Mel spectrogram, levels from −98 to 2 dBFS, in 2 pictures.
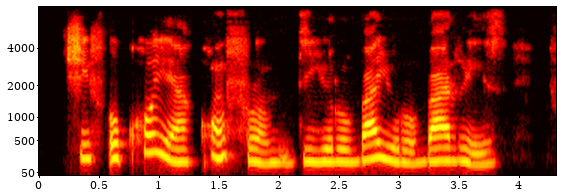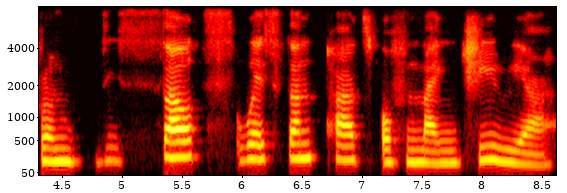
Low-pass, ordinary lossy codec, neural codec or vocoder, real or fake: none; none; codec, 16 kHz, 8 kbps, FunCodec, trained on Chinese and English, 25 frames a second; fake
